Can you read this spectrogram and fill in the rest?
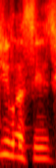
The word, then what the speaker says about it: Ulysses: He goes, I couldn't even pronounce his name. And I was like, yeah, it's Ulysses.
